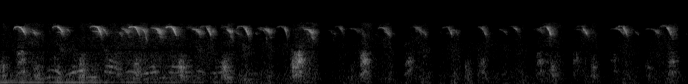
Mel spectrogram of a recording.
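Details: Pradu-coloured red junglefowl, research recording dated 18 August 2023: rapid, fairly regular shrill peeps, nearly three per second, with a low hum in the first few seconds that then fades.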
